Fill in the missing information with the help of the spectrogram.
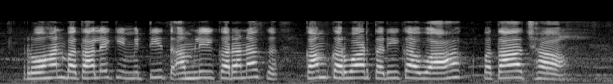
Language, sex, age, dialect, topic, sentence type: Magahi, female, 41-45, Northeastern/Surjapuri, agriculture, statement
